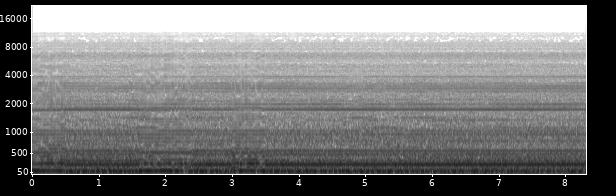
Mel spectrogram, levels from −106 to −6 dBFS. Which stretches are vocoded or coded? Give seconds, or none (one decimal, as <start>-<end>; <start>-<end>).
0.0-0.5; 1.6-2.4; 3.0-3.5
